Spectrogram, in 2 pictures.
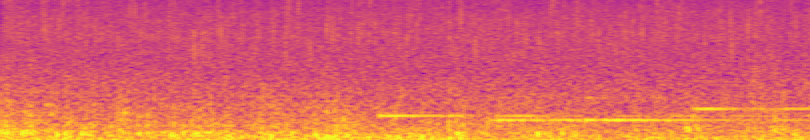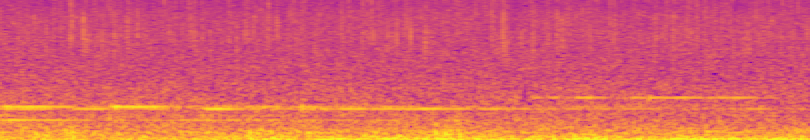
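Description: Steady rain falling, with a low rumble underneath. From about two seconds in, faint held musical notes sound softly over it, shifting pitch a few times.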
